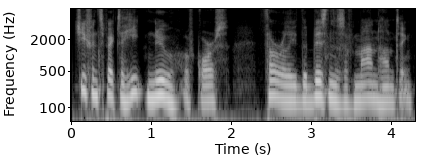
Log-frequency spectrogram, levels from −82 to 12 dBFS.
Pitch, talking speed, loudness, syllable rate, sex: 145 Hz, 165 wpm, -17 LUFS, 5.3 syllables/s, male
